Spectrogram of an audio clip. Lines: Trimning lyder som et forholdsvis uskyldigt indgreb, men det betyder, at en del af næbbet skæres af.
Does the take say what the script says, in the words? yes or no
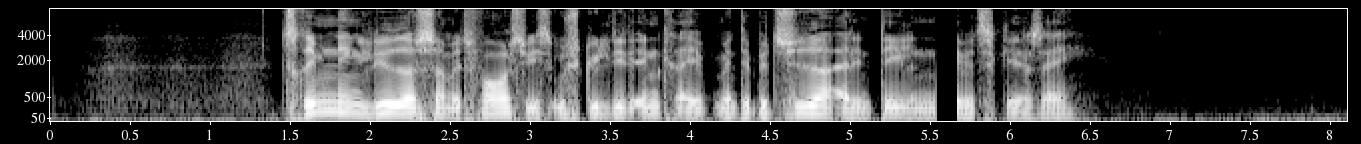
yes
